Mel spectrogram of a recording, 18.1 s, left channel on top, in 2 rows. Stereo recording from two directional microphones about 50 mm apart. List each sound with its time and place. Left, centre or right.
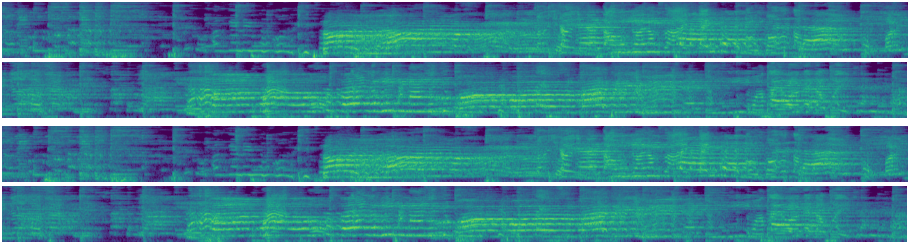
3.2 s music: left
5.3 s music: centre
6.0 s speech: centre
6.3 s music: centre
10.6 s music: left
11.6 s music: centre
12.3 s gargling: left
13.6 s music: left
16.7 s music: centre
